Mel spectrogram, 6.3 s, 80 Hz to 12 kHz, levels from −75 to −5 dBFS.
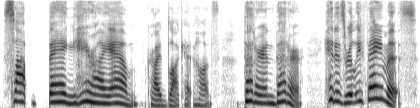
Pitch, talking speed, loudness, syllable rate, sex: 245 Hz, 135 wpm, -17 LUFS, 4.2 syllables/s, female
